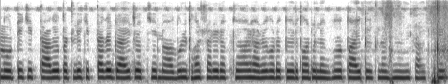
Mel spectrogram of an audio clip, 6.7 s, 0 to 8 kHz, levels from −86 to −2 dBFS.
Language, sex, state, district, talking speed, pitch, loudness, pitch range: Hindi, female, Bihar, Katihar, 225 wpm, 240 Hz, -20 LUFS, 235-245 Hz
